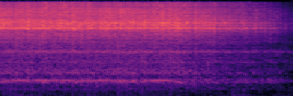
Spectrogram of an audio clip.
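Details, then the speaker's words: Vintage Triang/Hornby model railway locomotive, stored in a shed box for years, run in reverse direction: thin steady high whine, then winds down to stop; motor running normally. "Well, there's a shock. Something that's been in a shed, in a box, for years, and it still runs."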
